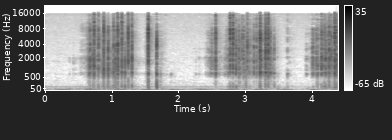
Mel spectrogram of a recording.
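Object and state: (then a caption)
Small round metal tin. Long nails tap and scratch a small round metal tin with an embossed lid. The result is bursts of bright, rasping scratches mixed with short, sharp clicks that die away almost at once, with a thin metallic tone near 1.7 kHz.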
